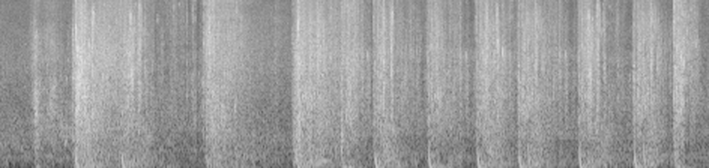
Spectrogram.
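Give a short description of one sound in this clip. Water splashes in repeated bursts as something swims through it.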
